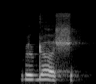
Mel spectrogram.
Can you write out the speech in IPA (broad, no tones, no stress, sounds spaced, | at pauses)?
ɽ ʏ ɖ ʌ ʃ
